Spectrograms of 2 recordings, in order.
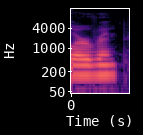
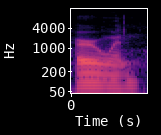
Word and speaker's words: Irvin: My grandmother always called him Michael Irwin. Irwin. It was like Gagi, so she always mispronounced his name.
